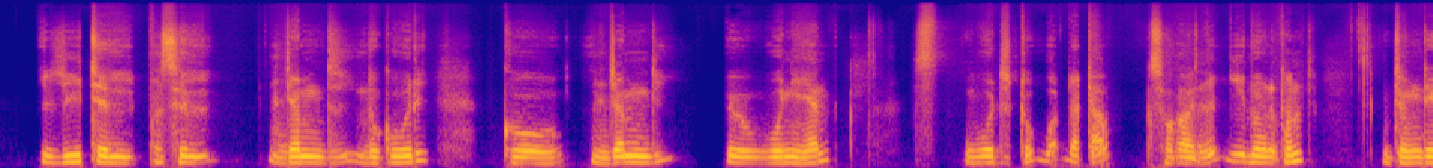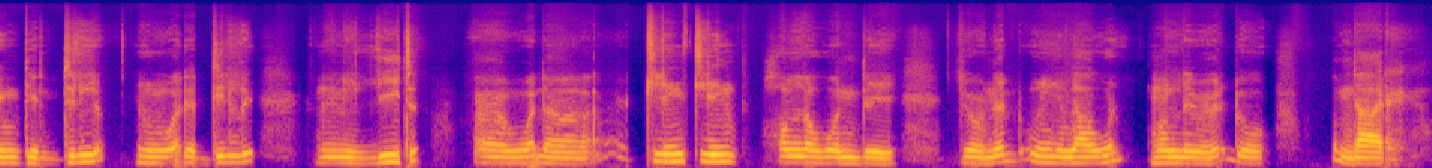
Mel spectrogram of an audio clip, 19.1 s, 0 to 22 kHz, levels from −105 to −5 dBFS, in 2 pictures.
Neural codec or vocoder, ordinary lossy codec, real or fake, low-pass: codec, 44.1 kHz, 2.6 kbps, DAC; none; fake; 19.8 kHz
